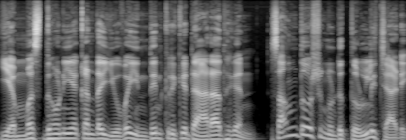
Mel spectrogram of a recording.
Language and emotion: Malayalam, happy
